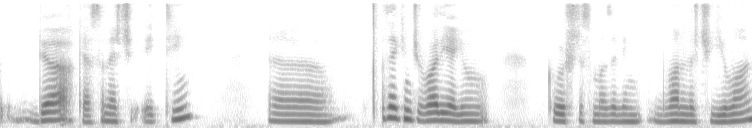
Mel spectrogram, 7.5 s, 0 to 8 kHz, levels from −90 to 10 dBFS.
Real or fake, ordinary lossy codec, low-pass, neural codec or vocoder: fake; MP3, 32 kbps; 7.2 kHz; codec, 24 kHz, 0.9 kbps, WavTokenizer, large speech release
